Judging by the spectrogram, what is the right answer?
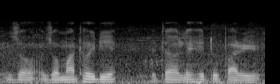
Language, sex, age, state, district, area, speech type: Assamese, male, 18-30, Assam, Kamrup Metropolitan, urban, spontaneous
